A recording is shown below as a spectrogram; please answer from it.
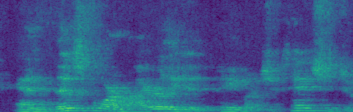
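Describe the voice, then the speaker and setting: At a moderate pace, a man speaks with ordinary pitch variation, and some room echo is audible. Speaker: emergency preparedness volunteer. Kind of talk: committee meeting briefing. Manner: loud.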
